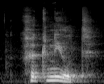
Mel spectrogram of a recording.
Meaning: past participle of knielen
- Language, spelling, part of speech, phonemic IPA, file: Dutch, geknield, verb / adjective, /ɣəˈknilt/, Nl-geknield.ogg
